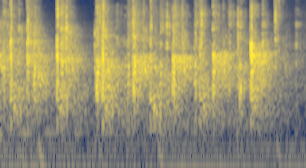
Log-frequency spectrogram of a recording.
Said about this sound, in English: a round of applause for taking part in this Q&A.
